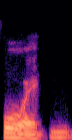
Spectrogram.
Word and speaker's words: Fahie: They can also find me on LinkedIn, Facebook, Instagram, just my name, pronounced Foy, and you did awesome. Thank you. It looks like Fahie, but it's pronounced Foy, from St.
